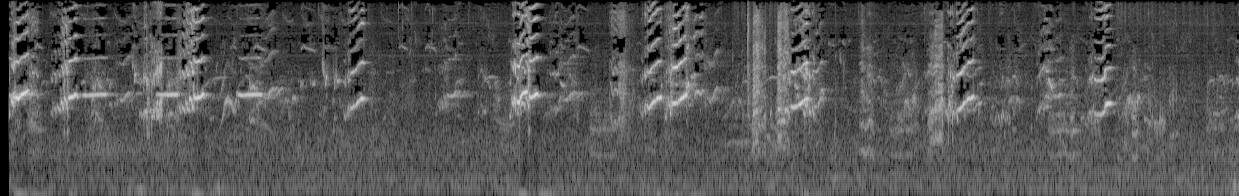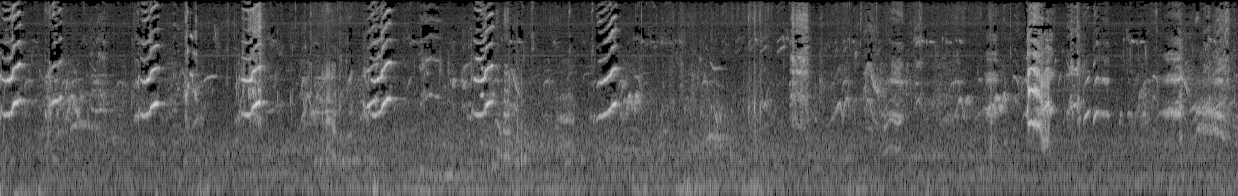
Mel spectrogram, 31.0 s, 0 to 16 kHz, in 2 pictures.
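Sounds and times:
parrots chirping: 9.3 - 17.5.

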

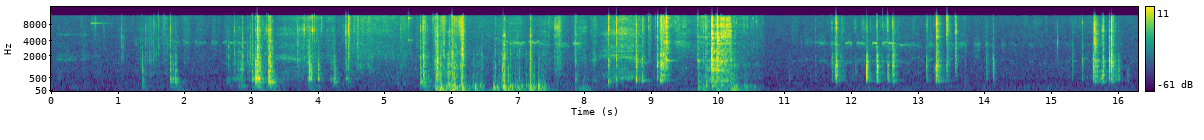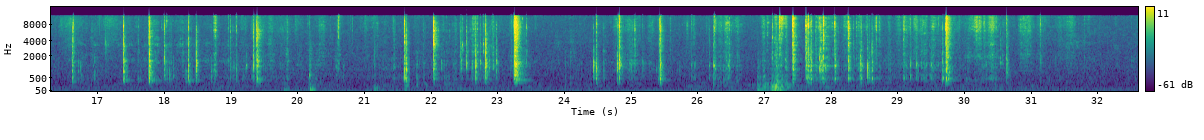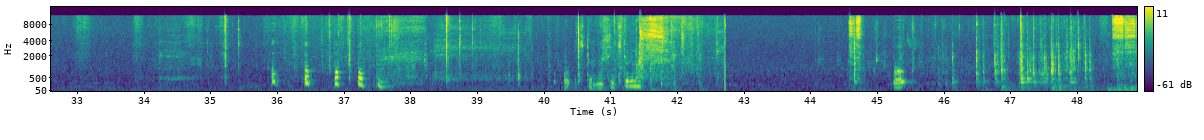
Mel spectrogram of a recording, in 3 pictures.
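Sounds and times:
plastic clicks and rattles: 11.5 - 14.3, 15.0 - 20.0, 21.4 - 23.5, 24.4 - 30.7, 45.9 - 48.8.

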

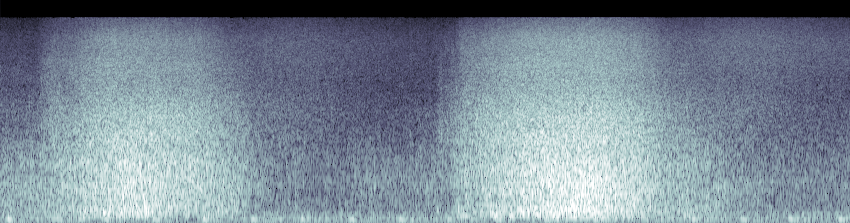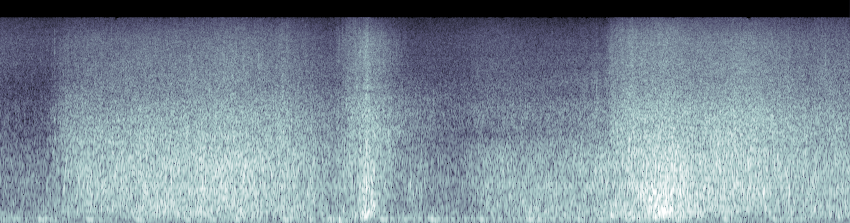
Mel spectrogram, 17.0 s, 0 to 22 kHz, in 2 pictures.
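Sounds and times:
ocean waves washing in: 0.0 - 17.0.

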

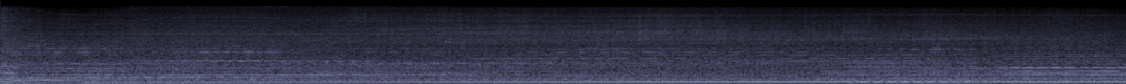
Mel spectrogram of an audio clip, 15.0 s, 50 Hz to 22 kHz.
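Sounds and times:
car engine drone: 0.0 - 15.0
road noise inside car: 0.0 - 15.0.

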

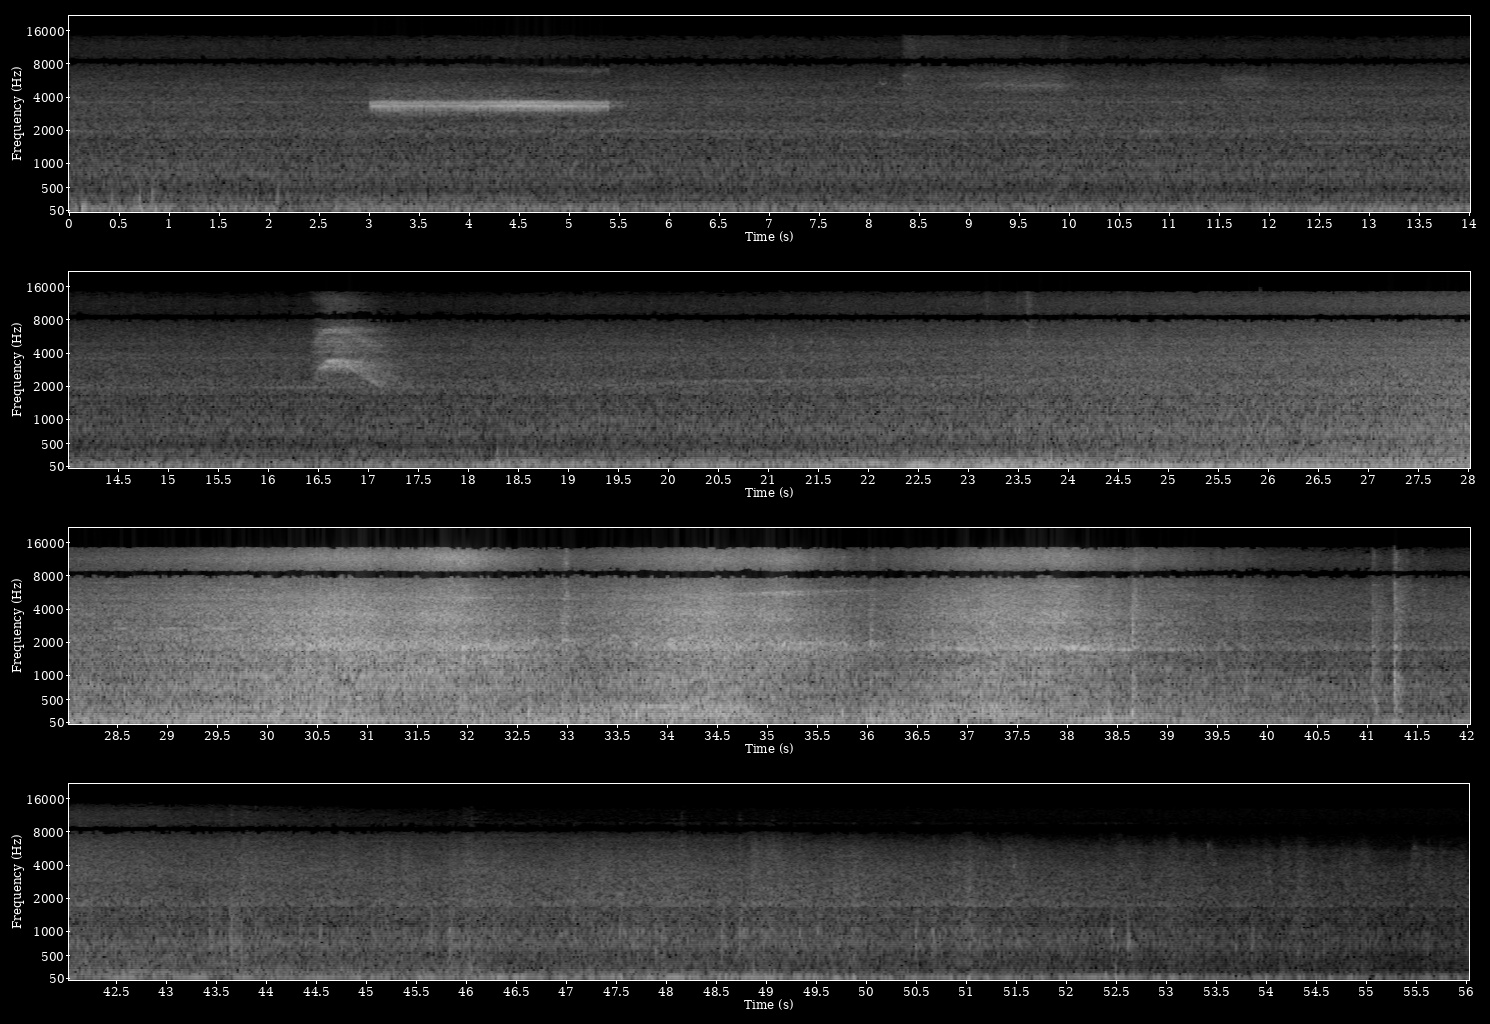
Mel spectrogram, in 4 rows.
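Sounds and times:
diesel train engine hum: 0.0 - 56.0
train wheels rushing on rails: 0.0 - 56.0.

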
